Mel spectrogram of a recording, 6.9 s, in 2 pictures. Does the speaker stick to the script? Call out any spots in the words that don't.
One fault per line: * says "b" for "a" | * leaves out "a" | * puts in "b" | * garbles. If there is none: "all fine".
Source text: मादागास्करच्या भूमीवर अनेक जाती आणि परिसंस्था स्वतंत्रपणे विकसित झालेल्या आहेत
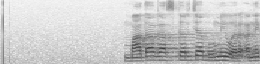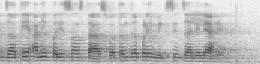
all fine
